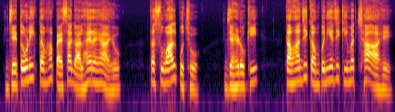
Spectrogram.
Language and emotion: Sindhi, neutral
